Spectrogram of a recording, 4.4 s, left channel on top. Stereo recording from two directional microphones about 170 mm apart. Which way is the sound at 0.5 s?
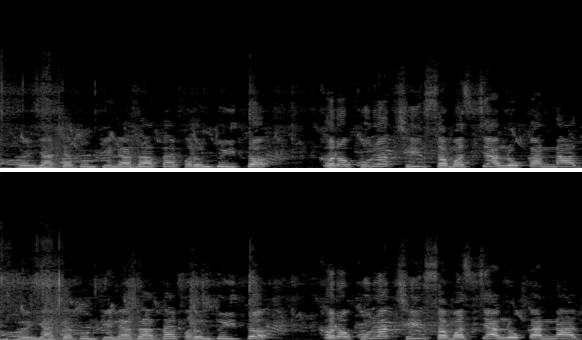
15° left (ahead or behind).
